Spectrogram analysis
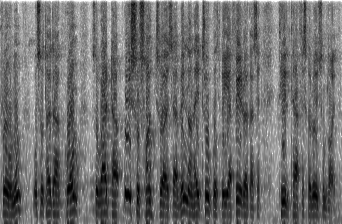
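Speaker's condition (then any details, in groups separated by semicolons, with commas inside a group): No condition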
